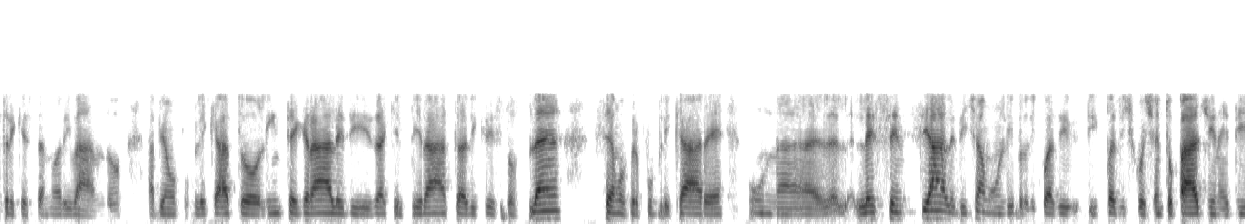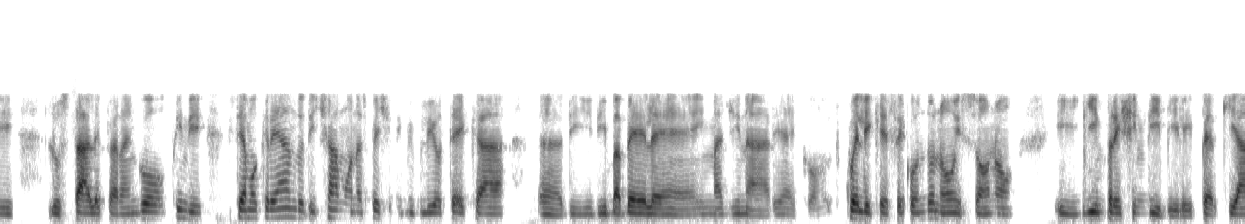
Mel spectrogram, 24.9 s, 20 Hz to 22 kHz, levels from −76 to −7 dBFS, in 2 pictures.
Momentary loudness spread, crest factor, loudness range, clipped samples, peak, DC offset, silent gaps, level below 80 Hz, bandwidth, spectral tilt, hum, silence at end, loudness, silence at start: 14 LU; 24 dB; 3 LU; under 0.1%; -6 dBFS; under 0.1%; none; -70 dBFS; 4.1 kHz; -8.5 dB/octave; none; 0 s; -28 LUFS; 0.05 s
